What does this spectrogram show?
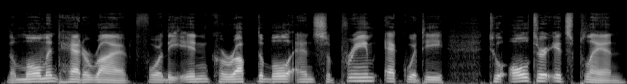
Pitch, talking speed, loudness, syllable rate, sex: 120 Hz, 135 wpm, -20 LUFS, 4.6 syllables/s, male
